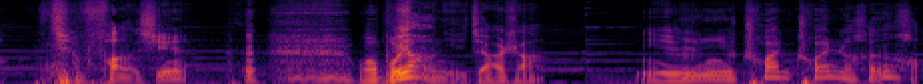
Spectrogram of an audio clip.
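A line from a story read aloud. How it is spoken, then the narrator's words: Laughing. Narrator (Chinese): 徐凤年笑道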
